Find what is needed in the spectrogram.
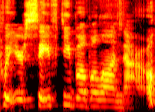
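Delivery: normal talking voice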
